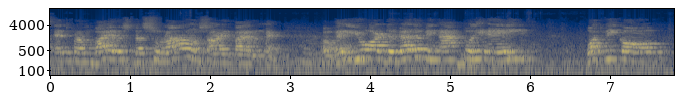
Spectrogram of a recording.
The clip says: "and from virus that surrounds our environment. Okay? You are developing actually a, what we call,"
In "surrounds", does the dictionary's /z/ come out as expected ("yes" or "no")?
no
